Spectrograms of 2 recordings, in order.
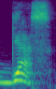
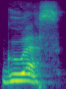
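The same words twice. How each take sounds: First: The u is silent after the g. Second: The u is sounded after the g. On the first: The speaker calls it right. "the pronunciation is guess" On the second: The speaker calls it wrong. "not guess"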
